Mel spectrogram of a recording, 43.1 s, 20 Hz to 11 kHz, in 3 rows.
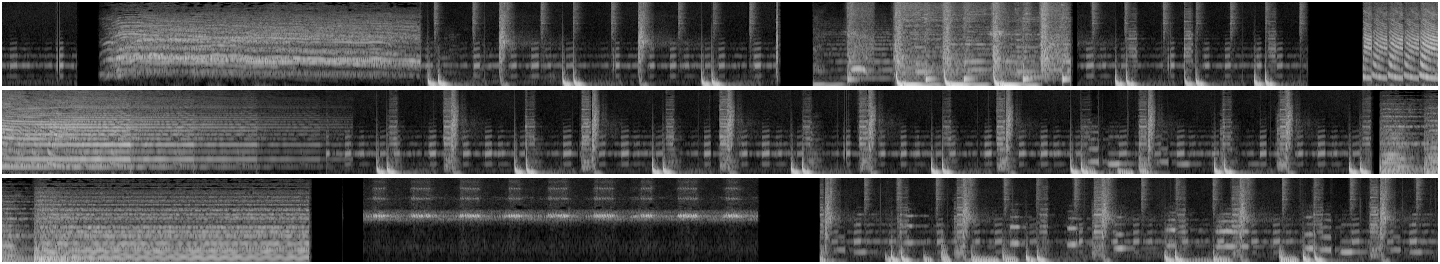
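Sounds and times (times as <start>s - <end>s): music: 4.2s - 13.1s, 17.6s - 31.8s, 36.9s - 43.0s
pulsing air horn blast: 13.6s - 17.9s
cricket chirping: 32.4s - 36.3s.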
